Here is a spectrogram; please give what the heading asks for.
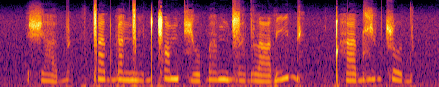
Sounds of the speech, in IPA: ʃ a̤ d | ǀ a d ɠ a ŋ͡ǀ i̤ d ǁ ɑ m t͡ɕ o ɓ a̤ m ɖ͡ʐ a̤ d l ɑ ɗ i d | ǃʰ a d ʑ i̤ d ʈ͡ʂ o d

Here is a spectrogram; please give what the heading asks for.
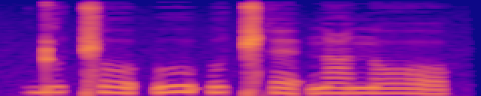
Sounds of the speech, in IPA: ɖ u ǁ o ʔ u ʔ u ǁʰ ɛ ʔ n ɑ n ɔ

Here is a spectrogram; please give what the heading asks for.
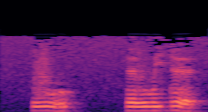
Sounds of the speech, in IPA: v u | ø v u j ɗ ø

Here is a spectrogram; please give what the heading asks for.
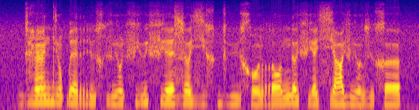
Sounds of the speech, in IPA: ɡʱ æ̃ dʲ ɔ̃ ɓ ɛ r y x vʲ ɔ̃ fʲ ʉ fʲ ɛ z œ zʲ ʉ x ɡʱ y x ɔ̃ r ɔ n œ fʲ æ sʲ ɑ vʲ ɔ̃ z ʉ x œ

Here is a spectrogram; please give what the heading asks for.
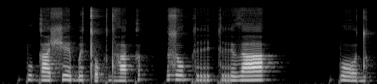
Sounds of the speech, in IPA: p u ɡ a ʃ e ɓ ɘ tʼ o k dʱ a k | z o k r i k r ɨ ð a | p o d

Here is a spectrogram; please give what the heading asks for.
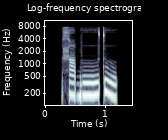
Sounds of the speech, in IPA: x ɑ b uː t u

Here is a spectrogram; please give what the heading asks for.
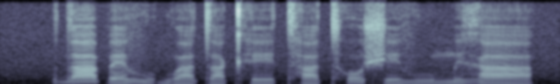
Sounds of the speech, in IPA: d aː˦ p ɛ˨˦ v u˨ ɡʷ aː˨ t a˨ kʰ eː˨ tʰ a˨ tʰ o˦ ʃ e˨ v uː˨ m ɪ˦ ɣ aː˦˨

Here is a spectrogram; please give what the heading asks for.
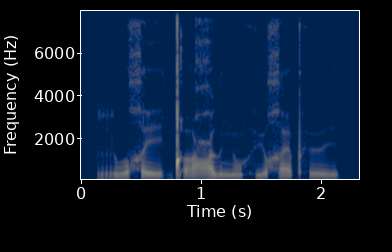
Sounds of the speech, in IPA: r u χ eː ǃʼ ɑ ʕ ɯ n õ h y χ æ pʰ ø ɪ̯

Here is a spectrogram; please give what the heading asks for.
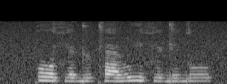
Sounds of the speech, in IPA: k o fʲ æ ɖ y ʈʰ æ v i fʲ e ɖ i d u

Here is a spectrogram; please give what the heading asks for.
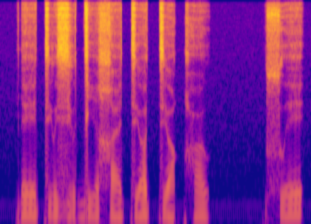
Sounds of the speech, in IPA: ɾ e tʲ u zʲ u d i χ æ tʲ ɒ tʲ ɒ qʰ u | sʷ e

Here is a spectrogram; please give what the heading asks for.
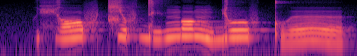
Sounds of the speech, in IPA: ç ɔː˧˥ f t͡ɕ ə˥ f d e̤˧˥ ŋ ɔ˧˥˧ ŋ ɟ oː˥ f kʷʼ əː˩˧˩

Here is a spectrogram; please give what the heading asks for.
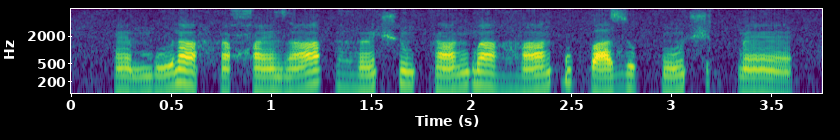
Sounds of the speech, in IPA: ɛ̃ m u ɾ ã h ə̃ ħ ɛ̃ z ã | ɦ ə̃ ʃ ũ k ã ɡ͡b ã ɦ ã k͡p u p a z u k ũ ʃ ə k͡p ɛ̃

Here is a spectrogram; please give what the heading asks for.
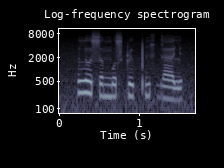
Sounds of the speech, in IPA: l ɵ s œ ŋ o s ʈ y pʼ i x ɡ æ lʲ

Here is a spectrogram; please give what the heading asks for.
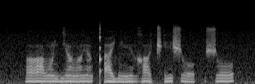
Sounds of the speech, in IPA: ʌː lˠ õ ɟ ɛ̃ lˠ ĩː qʼ ɛ ʎ ĩː ʁ ʌː t͡ʃʼ i ʃ o | ʃ o

